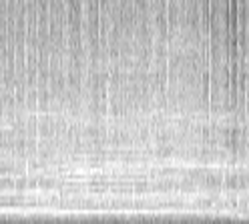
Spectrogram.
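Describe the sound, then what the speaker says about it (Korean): Dense rally crowd at a Korean People Power Party district-head campaign event outside Balsan Station in Gangseo, loud cheering and shouting with whoops sustained throughout, a steady near roar without a break. "여러분 큰 박수로 맞이해 주시기 바랍니다."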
